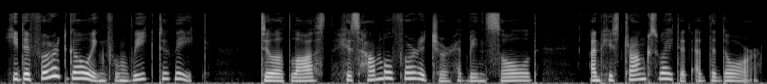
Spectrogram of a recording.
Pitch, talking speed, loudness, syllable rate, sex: 205 Hz, 180 wpm, -20 LUFS, 4.8 syllables/s, female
